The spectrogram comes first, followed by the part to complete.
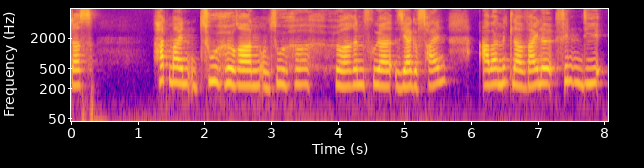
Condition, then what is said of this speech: Stuttering. Mal stottert man dann, wie ich gerade, sehr viel oder man stottert gar nicht.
